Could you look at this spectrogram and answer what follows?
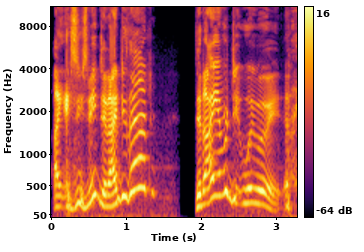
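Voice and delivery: high, loud mock indignation; shrill stunned disbelief, hammed up; mock outrage.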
